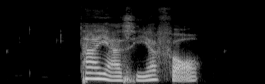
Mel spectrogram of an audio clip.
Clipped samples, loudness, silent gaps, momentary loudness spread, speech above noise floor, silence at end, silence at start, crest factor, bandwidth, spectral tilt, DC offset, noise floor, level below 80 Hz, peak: under 0.1%; -19 LUFS; none; 6 LU; 52 dB; 0.65 s; 0.8 s; 20 dB; 15.5 kHz; -5.5 dB/octave; under 0.1%; -69 dBFS; -58 dBFS; -2 dBFS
